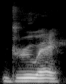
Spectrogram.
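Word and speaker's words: Drouet: leftand corner Chaz H Dru that's me he said putting the card in her hand and touching his name it's pronounced Dru our family was French on my father's side she looked at it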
